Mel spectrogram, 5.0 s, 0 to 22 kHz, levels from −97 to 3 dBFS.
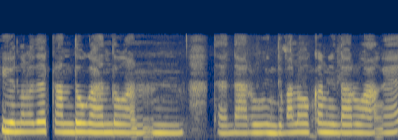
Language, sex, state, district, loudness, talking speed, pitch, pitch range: Chakma, female, Tripura, Dhalai, -16 LUFS, 145 wpm, 235 Hz, 230-250 Hz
